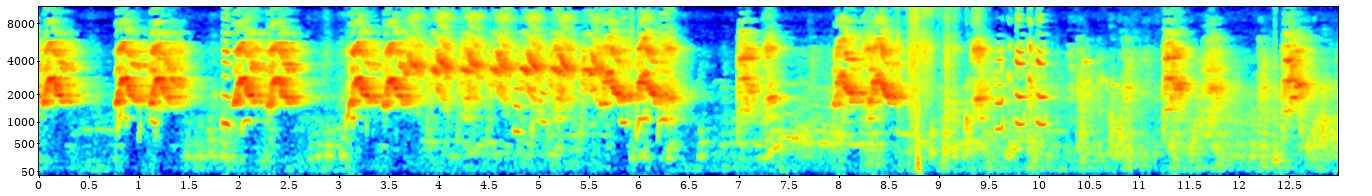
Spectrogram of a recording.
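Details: Natural chirping from a ringneck talking parrot: a dense, nearly continuous run of harsh, grating squawks in quick repeated pulses, easing into separated rasping bursts during the second half.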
